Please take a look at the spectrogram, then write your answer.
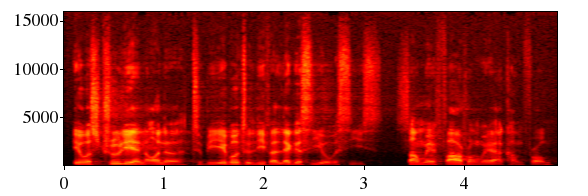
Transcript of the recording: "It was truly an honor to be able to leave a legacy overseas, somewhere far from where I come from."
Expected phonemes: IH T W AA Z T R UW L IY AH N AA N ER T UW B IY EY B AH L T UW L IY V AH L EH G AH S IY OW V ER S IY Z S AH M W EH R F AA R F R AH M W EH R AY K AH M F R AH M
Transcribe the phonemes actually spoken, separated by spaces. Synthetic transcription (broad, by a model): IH T W AA S T R UW L IY AH N AA N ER T UW B IY EY B AH L T UW L IY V AH L EH G AH S IY OW V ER S IY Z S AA M W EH F AA F R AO M W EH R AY K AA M F R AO M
